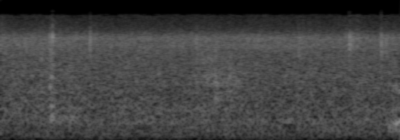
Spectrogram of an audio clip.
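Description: Steady rain falling outside an open window: a continuous hiss with a few scattered drop ticks.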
